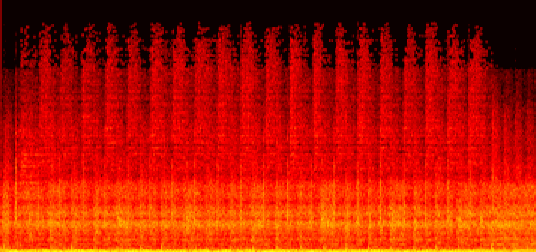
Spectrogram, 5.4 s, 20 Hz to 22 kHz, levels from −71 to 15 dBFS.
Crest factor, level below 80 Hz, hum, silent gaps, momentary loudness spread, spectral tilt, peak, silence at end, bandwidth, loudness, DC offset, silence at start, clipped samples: 12 dB; -18 dBFS; none; none; 1 LU; -4 dB/octave; 0 dBFS; 0 s; over 20 kHz; -11 LUFS; under 0.1%; 0 s; under 0.1%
